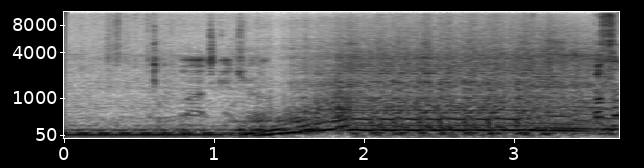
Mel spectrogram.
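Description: A 2019 Subaru STI's engine revs up hard on launch control, climbing in pitch and holding a loud, steady high-RPM drone close by, with a voice talking briefly underneath.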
